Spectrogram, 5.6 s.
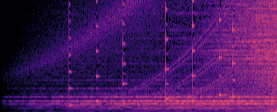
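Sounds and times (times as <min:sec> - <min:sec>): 
plucked logo jingle: 0:01.4 - 0:05.4.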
